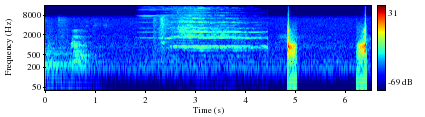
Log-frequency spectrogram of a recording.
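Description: Sound effects of an animated subscribe-button overlay. A chime of several held, ringing tones starts about two seconds in and stops abruptly, then a single short, loud click comes near the end.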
